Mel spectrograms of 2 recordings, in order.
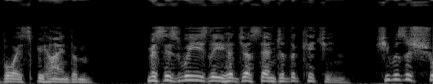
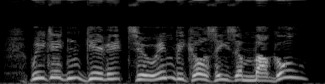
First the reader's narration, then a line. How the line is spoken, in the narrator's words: said Fred indignantly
